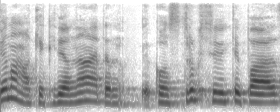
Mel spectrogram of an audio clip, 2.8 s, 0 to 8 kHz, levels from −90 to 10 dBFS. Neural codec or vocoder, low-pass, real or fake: codec, 16 kHz, 2 kbps, FreqCodec, larger model; 7.2 kHz; fake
